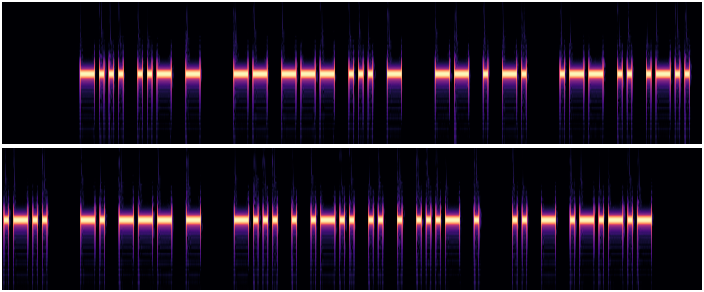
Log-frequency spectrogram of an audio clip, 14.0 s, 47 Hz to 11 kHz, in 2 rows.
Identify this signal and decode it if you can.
Morse code, heard as a keyed tone, about 25 wpm, 700 Hz. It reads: BUT MOST MEN WILL NOT BELIEVE IT.
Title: Sentences from Top 1000 Words - Review Part 1 - 25wpm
